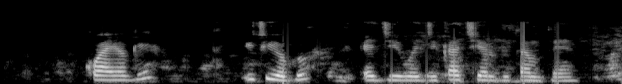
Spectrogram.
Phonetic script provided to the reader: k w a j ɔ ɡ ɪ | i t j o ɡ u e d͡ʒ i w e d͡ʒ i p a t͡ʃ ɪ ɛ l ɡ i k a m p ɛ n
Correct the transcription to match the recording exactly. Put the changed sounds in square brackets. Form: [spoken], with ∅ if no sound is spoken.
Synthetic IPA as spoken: k w a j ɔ ɡ ɪ | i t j o ɡ [o] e d͡ʒ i w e d͡ʒ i [k] a t͡ʃ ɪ ɛ l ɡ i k a m p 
